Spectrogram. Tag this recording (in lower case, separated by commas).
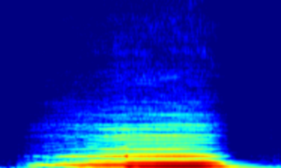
musical instrument, bowed string instrument, music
